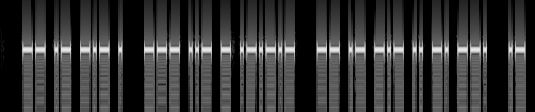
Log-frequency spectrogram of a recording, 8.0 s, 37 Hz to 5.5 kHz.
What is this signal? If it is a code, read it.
Morse code, heard as a keyed tone, about 25 wpm, 600 Hz. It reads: MAKE OUT. MAKING A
